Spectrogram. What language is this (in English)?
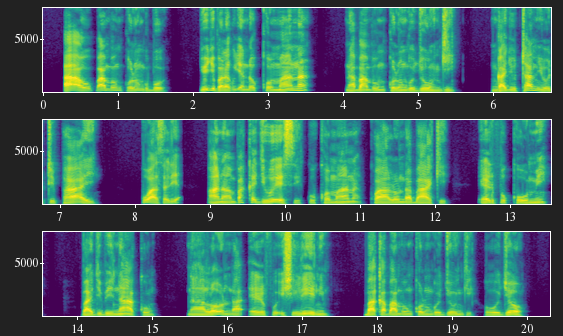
Matengo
